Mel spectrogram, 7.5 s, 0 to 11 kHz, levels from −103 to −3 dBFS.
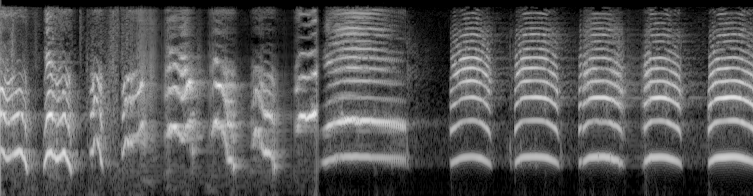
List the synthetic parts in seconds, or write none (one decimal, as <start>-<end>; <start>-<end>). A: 1.3-3.7; 5.8-6.5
